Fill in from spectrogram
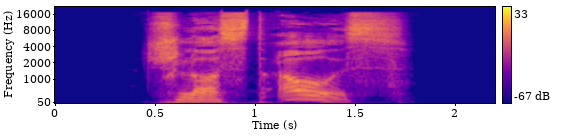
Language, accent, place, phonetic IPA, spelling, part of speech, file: German, Germany, Berlin, [ˌʃlɔst ˈaʊ̯s], schlosst aus, verb, De-schlosst aus.ogg
- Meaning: second-person singular/plural preterite of ausschließen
